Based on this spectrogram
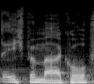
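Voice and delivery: ordinary delivery, nothing marked

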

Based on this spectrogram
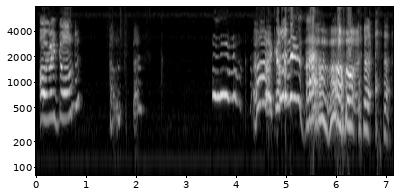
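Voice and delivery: loud squeal dropping into laughter; squeal, then laugh in disbelief; real overwhelmed delight. Real, not acted. Player overwhelmed by the ending, squealing with disbelief.

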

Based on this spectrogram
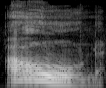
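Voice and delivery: loud, high, drawn-out crow; gloating, stretched-out shout; triumphant taunt. Real, not acted. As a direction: call it out like a victory cry. Crows over the won queen.

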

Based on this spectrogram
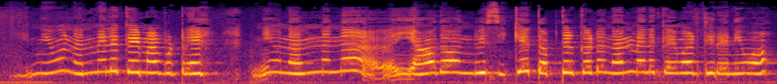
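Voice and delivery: high-pitched tearful reproach. Acted. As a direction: cry the words out in a high, hurt wail. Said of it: "ಅಮ್ಮ, ಅಮ್ಮ, ಯಾಕೆ ಅಳ್ತಿದ್ಯಾ?".

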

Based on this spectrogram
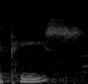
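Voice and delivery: very soft, almost breathed "Peace."; calm peace. Shown as a demonstration. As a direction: say "Peace." softly, as if to yourself. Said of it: "He didn't just sit there and say".

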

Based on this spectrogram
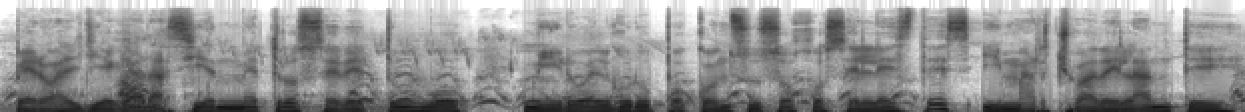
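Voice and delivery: ordinary delivery, nothing marked

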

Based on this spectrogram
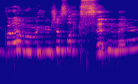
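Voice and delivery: usual speaking voice

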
